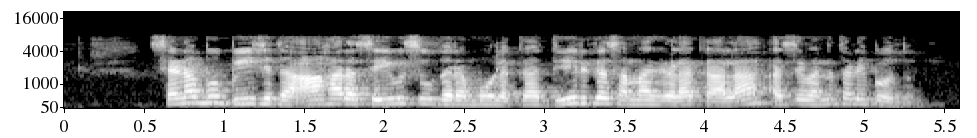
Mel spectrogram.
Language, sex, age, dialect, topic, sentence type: Kannada, female, 60-100, Mysore Kannada, agriculture, statement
